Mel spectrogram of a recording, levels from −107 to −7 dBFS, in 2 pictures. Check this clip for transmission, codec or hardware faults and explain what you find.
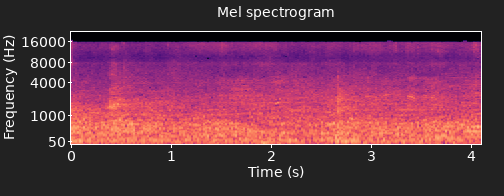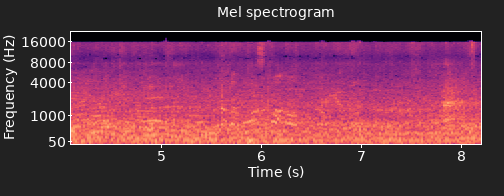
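No faults are audible anywhere in this recording.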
